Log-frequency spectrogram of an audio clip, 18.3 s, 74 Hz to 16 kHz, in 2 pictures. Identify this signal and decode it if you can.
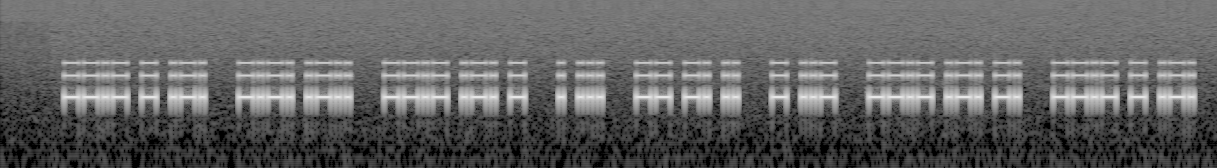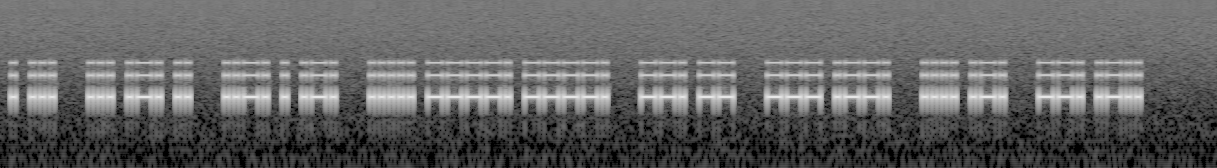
Morse code, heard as a keyed tone, machine-sent, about 33 wpm, 720 Hz. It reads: QTR CL QRT ES MNI TU QRN QTR ES SRI FER 599 GM OP HR GL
